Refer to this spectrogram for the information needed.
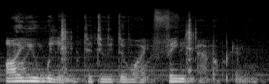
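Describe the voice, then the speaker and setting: A man playing a patient, probing pony therapist in an audio drama, speaking in a calm, measured and firm way. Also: mid-range voice, lightly acted. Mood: calm, pressing. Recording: roomy voice over background music.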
